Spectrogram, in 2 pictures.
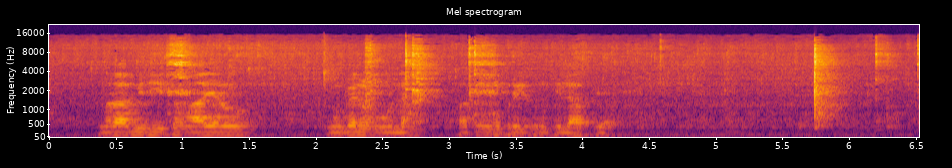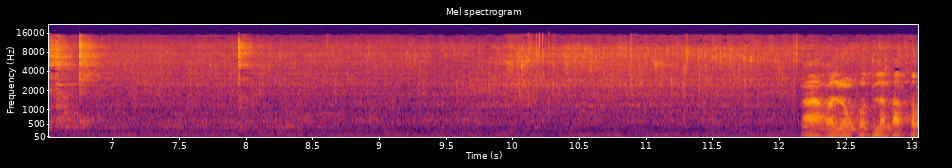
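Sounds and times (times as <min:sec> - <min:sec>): stir-fry sizzling in a pan: 0:00.0 - 0:13.0
metal spoon clicking on pan: 0:05.7 - 0:06.9.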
